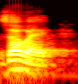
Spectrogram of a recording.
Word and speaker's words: zoe: And it's based on a different Greek word, zoe, Z-O-E, but the E is pronounced with the hard A there.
